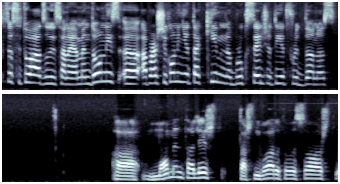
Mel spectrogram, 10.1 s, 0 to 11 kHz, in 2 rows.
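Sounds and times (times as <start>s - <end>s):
woman speaking: 0.0s - 5.0s.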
